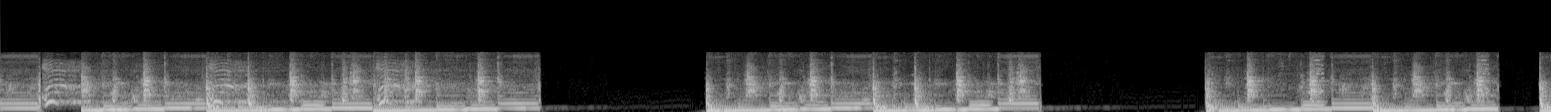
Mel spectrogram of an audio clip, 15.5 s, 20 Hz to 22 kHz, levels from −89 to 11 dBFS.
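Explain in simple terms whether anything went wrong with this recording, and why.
Nothing went wrong here: the sound came over a normal phone-style call link using the G.711 A-law codec, which passes everything below 4 kHz and drops what lies above it, so the narrower, telephone-like tone is simply how such a call is meant to sound.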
